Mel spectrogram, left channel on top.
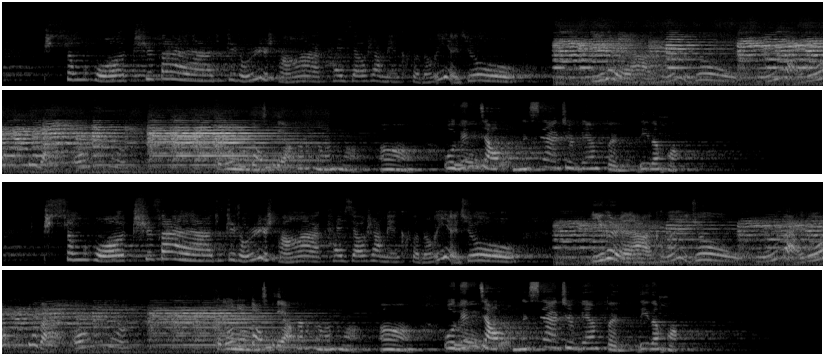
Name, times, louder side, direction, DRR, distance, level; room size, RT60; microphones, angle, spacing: voice 1, 0.4-5.2 5.9-9.5 10.3-11.2 12.7-13.3, right 4 dB, 60° right, 11 dB, 1.0 m, -37 dB
sound 1, 5.5-11.5, left 7 dB, 70° left, 1.2 m, -30 dB
voice 2, 10.4-10.9 11.2-15.0, right 2 dB, 25° right, 9 dB, 0.9 m, -35 dB
28.5 x 14.5 x 9.7 m, 2.2 s
head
